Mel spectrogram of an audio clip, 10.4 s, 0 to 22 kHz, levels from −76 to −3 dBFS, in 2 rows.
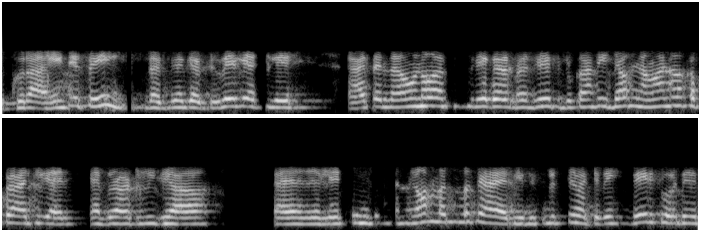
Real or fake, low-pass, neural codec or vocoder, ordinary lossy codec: fake; 3.6 kHz; codec, 24 kHz, 3 kbps, HILCodec; none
